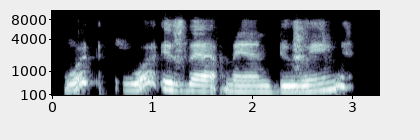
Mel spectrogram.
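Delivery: slow, unhurried woman's voice. Retelling a hiker's question on a bridge, imitating a woman's voice. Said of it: "I'll kind of imitate her voice".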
